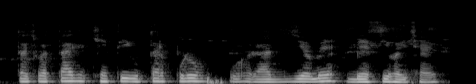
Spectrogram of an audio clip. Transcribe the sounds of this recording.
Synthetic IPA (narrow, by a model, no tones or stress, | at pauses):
t̪ət͡ʃmət̪ːakekʰet̪iut̪ːəɾpuɾʋɾad͡ʒjəmẽbesiɦojt͡ʃʰɛ̃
